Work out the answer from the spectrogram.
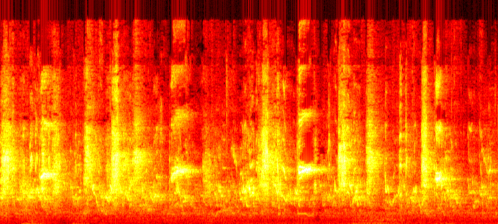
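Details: Budgerigars twitter and warble together, a dense high chorus of chirps with a few clear whistled notes rising above the chatter.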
